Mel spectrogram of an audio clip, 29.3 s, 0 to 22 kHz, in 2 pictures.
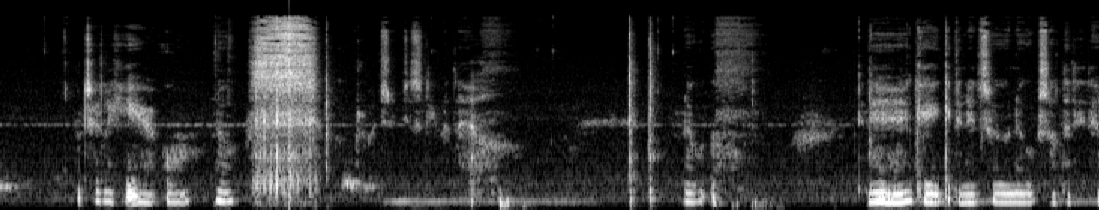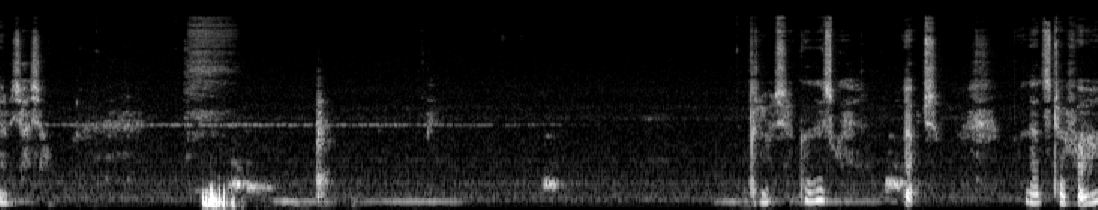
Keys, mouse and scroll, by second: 4.2 k, 8.8 click, 9.9 click, 11.0 click, 12.2 k.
